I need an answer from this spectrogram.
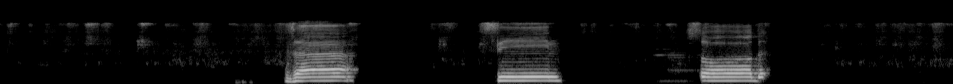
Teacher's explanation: জিহ্বার আগা সামনের নিচের দুই দাঁতের গোড়ার সাথে লাগিয়ে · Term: 12 নম্বর মাখরাজ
